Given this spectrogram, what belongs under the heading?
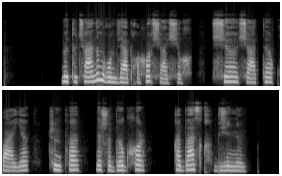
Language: Adyghe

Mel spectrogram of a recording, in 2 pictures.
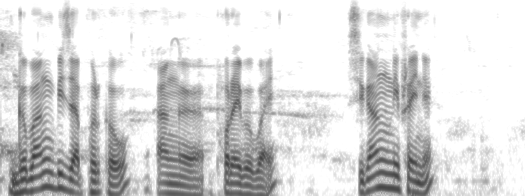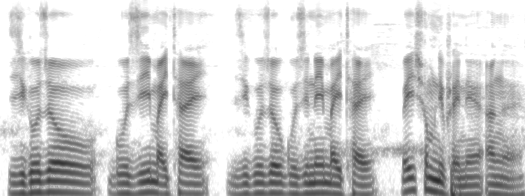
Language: Bodo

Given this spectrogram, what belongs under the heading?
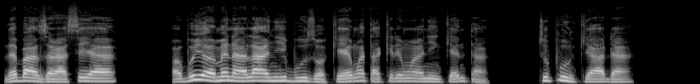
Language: Igbo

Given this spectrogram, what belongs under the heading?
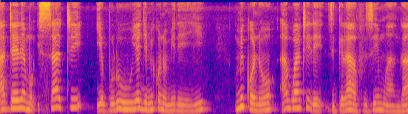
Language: Masaaba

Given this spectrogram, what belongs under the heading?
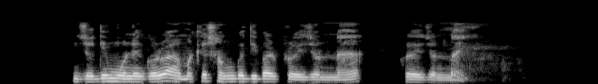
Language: Bangla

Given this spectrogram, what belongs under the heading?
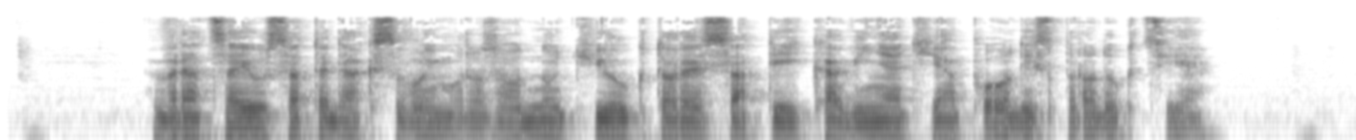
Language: Slovak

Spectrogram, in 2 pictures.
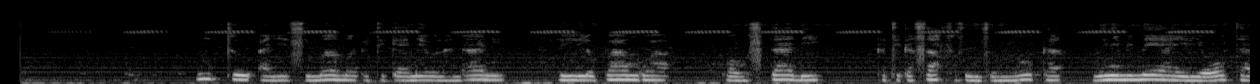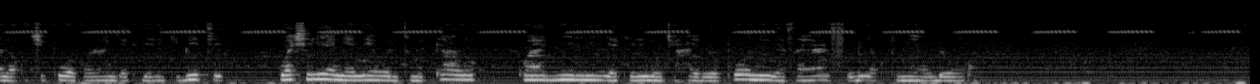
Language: Swahili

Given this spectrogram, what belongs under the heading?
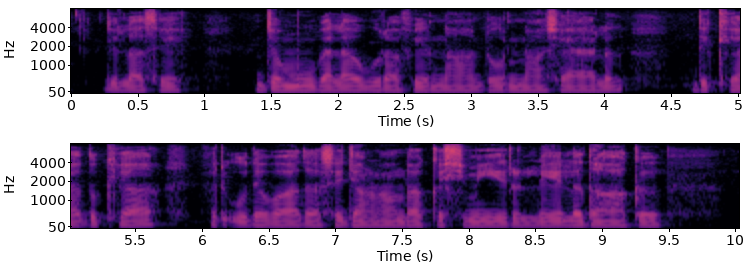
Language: Dogri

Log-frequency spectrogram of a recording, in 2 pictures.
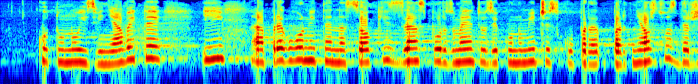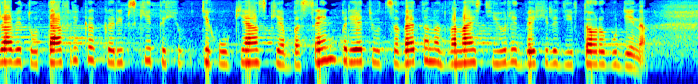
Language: Bulgarian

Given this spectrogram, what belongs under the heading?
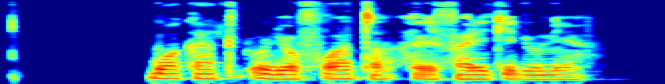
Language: Swahili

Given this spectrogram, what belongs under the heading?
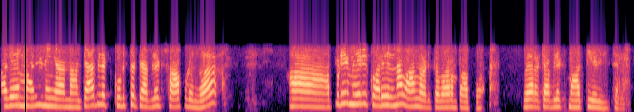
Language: Tamil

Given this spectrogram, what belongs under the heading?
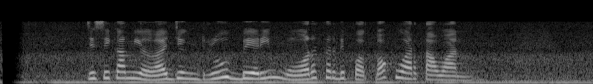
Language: Sundanese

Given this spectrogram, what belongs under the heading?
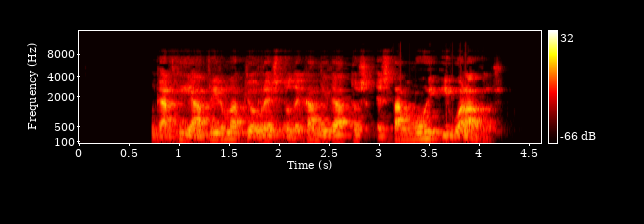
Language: Galician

